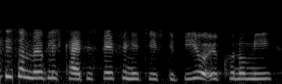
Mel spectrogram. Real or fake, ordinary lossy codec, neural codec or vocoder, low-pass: real; Opus, 16 kbps; none; 5.4 kHz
